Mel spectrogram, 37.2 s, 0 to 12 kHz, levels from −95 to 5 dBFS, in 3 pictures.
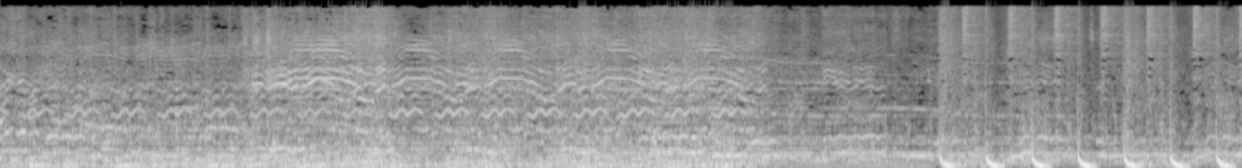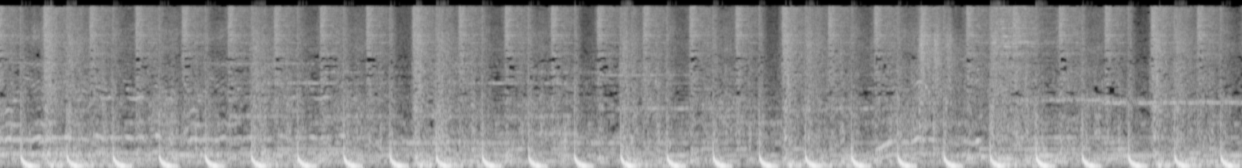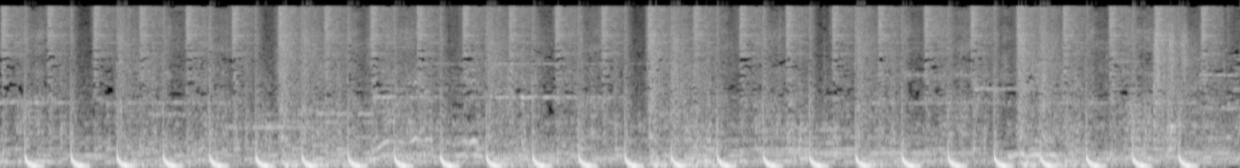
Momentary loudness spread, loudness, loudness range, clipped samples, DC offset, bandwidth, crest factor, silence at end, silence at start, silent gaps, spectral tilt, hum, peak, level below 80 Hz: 3 LU; -10 LUFS; 1 LU; 0.7%; under 0.1%; 11 kHz; 8 dB; 0 s; 0 s; none; -4.5 dB/octave; none; 0 dBFS; -12 dBFS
